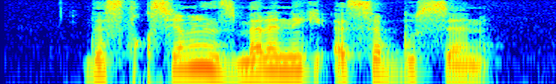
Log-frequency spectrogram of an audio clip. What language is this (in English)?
Kabyle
